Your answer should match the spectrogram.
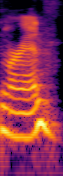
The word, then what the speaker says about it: Marin: It's actually pronounced Marin. Marin. I think. Hold on. Yeah, Marin. Yeah, it is Marin.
